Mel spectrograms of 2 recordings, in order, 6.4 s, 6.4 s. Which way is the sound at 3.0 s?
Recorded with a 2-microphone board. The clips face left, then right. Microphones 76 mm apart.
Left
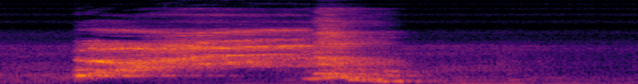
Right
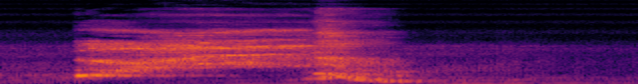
5° right (ahead or behind).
